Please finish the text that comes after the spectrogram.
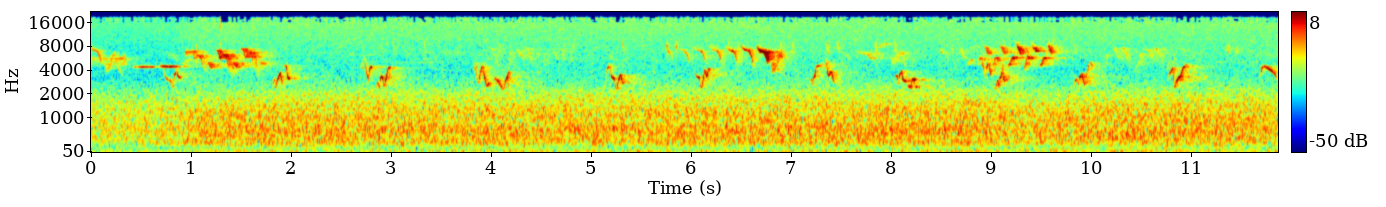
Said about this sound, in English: wow, pileated woodpecker.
